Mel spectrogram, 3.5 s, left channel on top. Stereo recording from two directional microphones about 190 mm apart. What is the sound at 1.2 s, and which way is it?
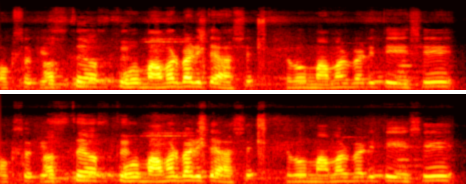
Speech, 25° left (ahead or behind).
